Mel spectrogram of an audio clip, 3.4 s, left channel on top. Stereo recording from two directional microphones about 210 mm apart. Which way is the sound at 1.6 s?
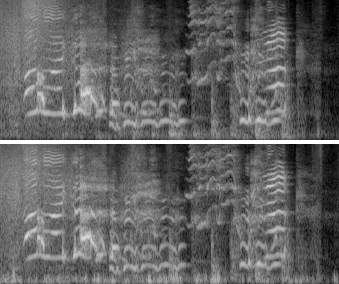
10° left (ahead or behind).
